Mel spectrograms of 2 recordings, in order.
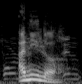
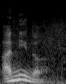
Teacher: The second syllable is where the stress is.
